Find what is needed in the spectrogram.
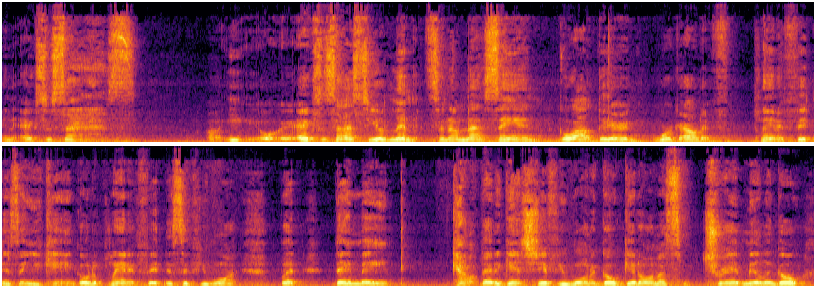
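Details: Adult woman with one-sided vocal cord paralysis after neck surgery, voice lost about three years ago; must push much more air to speak, which tires her; unilateral vocal cord paralysis.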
